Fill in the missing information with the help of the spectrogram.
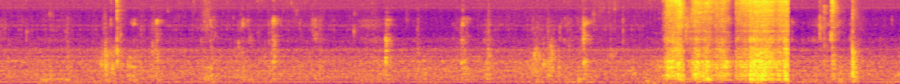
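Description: Soft wet chewing and small mouth clicks while eating ramen, then about eight seconds in a loud slurp of noodles in two pulls, lasting about a second and a half.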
